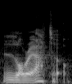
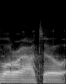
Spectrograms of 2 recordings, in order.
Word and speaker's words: Laureato: I believe that's how it's pronounced, which is a funny word. It almost sounds like Origato. You know, it doesn't sound like it's Swiss. Laureato.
